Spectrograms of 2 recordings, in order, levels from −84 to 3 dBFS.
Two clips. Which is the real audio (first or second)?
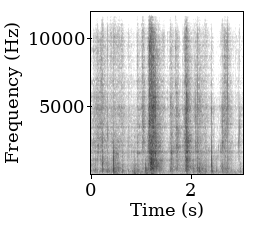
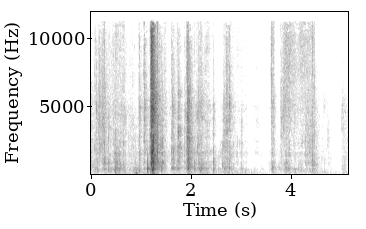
second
